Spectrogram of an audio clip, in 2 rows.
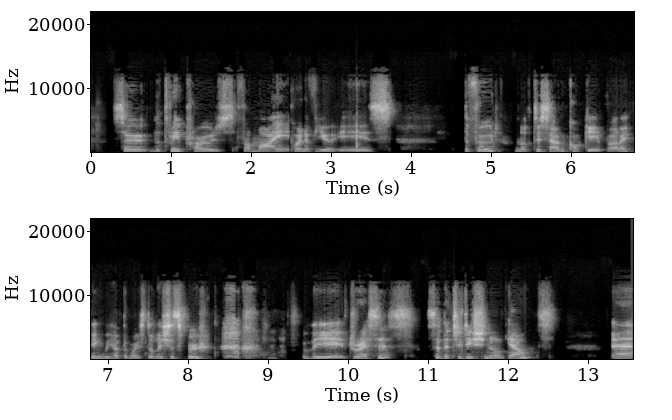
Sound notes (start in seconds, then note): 8.5 laughs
